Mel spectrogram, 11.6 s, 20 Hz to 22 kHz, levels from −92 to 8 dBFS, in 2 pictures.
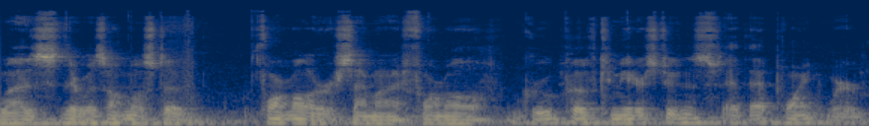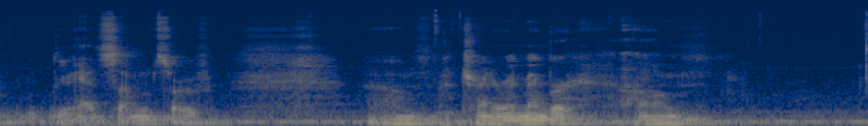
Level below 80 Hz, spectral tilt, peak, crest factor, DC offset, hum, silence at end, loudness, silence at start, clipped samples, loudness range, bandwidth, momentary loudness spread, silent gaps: -52 dBFS; -6 dB/octave; -18 dBFS; 18 dB; under 0.1%; none; 0 s; -36 LUFS; 0 s; under 0.1%; 7 LU; 16 kHz; 17 LU; none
